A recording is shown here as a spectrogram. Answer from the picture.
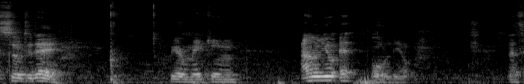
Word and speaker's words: aglio e olio: Yes, so today we are making aglio e olio. That's how you pronounce it.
